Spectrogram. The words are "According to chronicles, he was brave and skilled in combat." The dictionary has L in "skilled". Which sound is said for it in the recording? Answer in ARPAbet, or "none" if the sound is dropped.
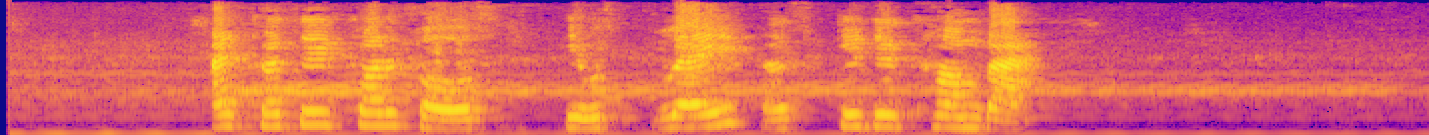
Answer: none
